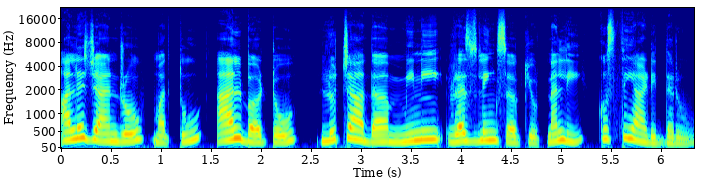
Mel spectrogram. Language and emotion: Kannada, neutral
